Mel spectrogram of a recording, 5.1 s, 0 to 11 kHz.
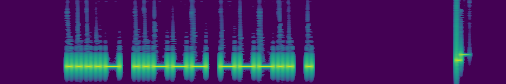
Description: Morse code, heard as a keyed tone, about 25 wpm, 700 Hz. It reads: 428E
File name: practice / 25wpm / Four Letter-Number Combinations - 25wpm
